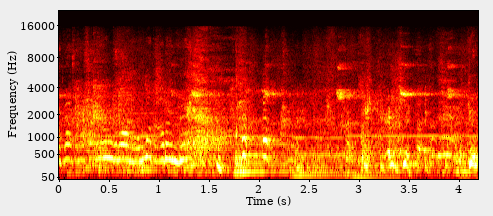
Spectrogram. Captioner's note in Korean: 헛웃음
